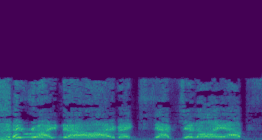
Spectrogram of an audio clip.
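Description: A loud, angry screaming yell delivered in several strained bursts with brief breaks between them and no ordinary speech.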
